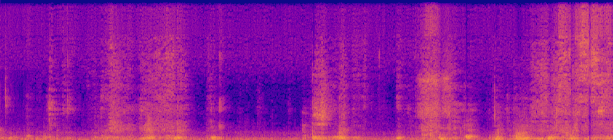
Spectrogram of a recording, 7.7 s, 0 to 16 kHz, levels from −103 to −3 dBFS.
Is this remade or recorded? recorded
